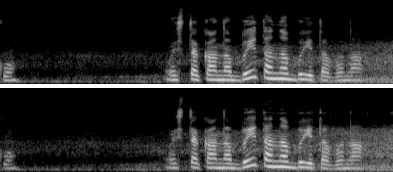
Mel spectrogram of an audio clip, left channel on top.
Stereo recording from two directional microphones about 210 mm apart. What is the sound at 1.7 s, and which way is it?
Speech, 30° left (ahead or behind).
